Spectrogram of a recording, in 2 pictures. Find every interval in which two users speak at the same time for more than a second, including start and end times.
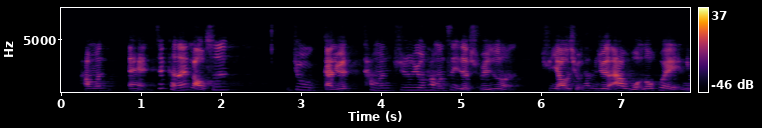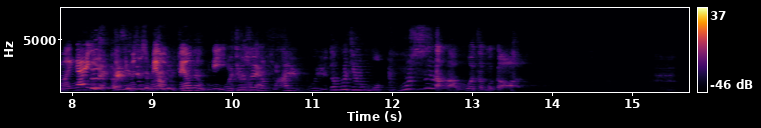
8.3-10.6

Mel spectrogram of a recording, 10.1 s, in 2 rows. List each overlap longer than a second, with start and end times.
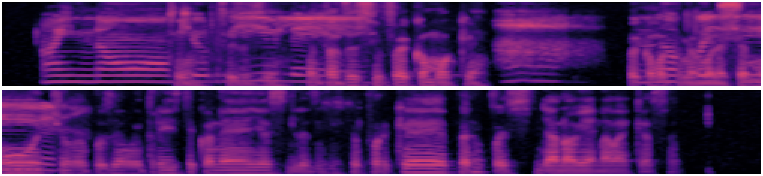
1.1-2.5, 4.2-5.5

